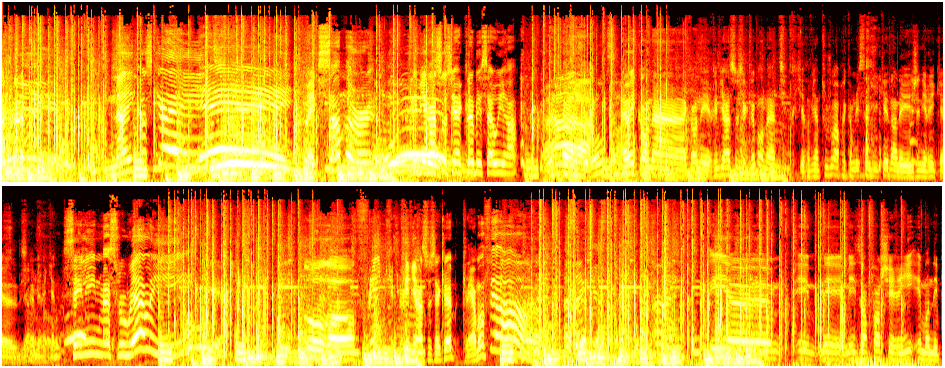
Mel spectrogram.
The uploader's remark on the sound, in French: Captation et mise en ambiance d'un barbecue entre presque tous les rivieros du sud.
